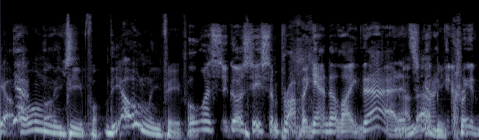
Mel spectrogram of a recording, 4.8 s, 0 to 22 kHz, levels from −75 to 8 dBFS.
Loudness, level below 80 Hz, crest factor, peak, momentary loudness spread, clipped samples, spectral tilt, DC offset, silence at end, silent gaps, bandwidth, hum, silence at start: -23 LUFS; -48 dBFS; 16 dB; -6 dBFS; 2 LU; under 0.1%; -4.5 dB/octave; under 0.1%; 0 s; none; 15.5 kHz; none; 0 s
